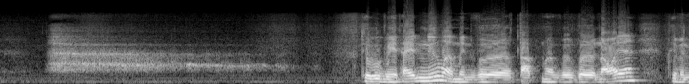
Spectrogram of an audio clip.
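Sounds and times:
heavy breathy exhale during a breathing exercise: 0.0s - 3.6s
speech: 3.6s - 6.8s.

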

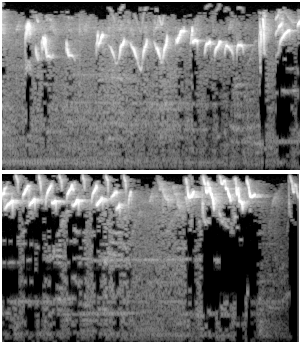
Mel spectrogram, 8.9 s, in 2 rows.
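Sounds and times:
white-eye twittering song: 0.0s - 8.9s.

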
